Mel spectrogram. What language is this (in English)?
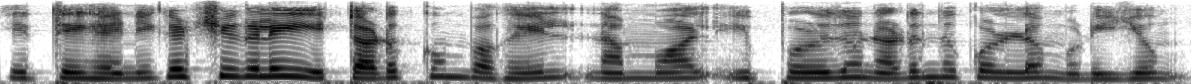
Tamil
